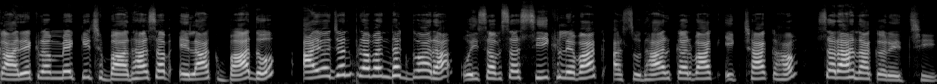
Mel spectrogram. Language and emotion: Maithili, happy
